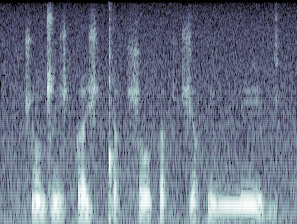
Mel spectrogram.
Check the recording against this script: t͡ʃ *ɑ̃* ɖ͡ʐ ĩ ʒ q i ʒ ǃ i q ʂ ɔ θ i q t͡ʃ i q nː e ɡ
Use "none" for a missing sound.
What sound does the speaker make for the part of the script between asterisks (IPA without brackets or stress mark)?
ɔ̃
